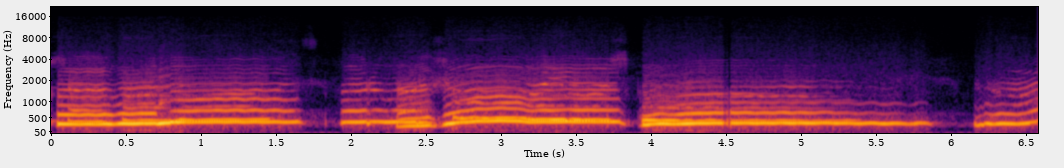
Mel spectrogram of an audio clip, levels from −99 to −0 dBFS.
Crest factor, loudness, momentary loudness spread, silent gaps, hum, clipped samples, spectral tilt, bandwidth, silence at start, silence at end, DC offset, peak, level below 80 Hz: 12 dB; -21 LUFS; 10 LU; none; none; under 0.1%; -9 dB/octave; 4.1 kHz; 0.05 s; 0 s; under 0.1%; -8 dBFS; -60 dBFS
